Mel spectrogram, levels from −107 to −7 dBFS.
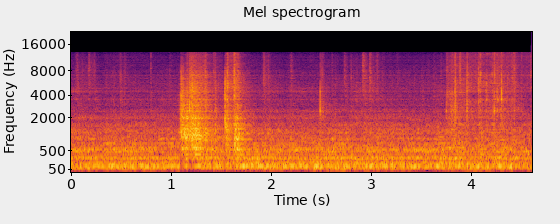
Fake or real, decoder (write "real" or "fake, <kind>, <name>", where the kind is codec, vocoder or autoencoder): fake, codec, SNAC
